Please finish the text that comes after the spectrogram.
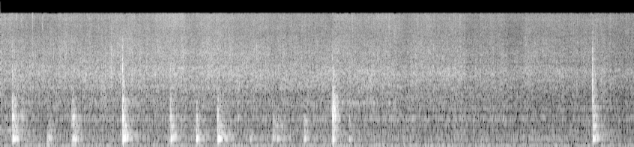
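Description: Spice masala with Kashmiri chilli fries in oil in a pan over a medium flame, a low sizzle with a spoon tapping and scraping in irregular strokes, no voices.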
